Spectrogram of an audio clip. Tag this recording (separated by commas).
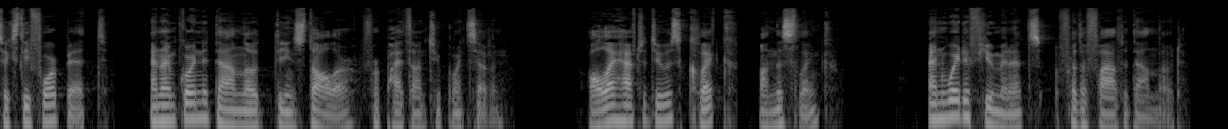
Speech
